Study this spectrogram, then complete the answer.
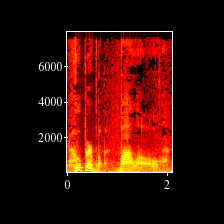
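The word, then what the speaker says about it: hyperbolo (ὑπερβάλλω): And surpassing, this is a great word, hyperbolo. Hyperbal, long O, hyperbolo. Hyperbolo means to go beyond, to surpass, to outdo.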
